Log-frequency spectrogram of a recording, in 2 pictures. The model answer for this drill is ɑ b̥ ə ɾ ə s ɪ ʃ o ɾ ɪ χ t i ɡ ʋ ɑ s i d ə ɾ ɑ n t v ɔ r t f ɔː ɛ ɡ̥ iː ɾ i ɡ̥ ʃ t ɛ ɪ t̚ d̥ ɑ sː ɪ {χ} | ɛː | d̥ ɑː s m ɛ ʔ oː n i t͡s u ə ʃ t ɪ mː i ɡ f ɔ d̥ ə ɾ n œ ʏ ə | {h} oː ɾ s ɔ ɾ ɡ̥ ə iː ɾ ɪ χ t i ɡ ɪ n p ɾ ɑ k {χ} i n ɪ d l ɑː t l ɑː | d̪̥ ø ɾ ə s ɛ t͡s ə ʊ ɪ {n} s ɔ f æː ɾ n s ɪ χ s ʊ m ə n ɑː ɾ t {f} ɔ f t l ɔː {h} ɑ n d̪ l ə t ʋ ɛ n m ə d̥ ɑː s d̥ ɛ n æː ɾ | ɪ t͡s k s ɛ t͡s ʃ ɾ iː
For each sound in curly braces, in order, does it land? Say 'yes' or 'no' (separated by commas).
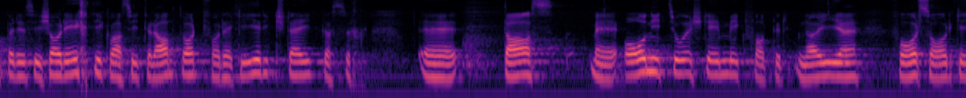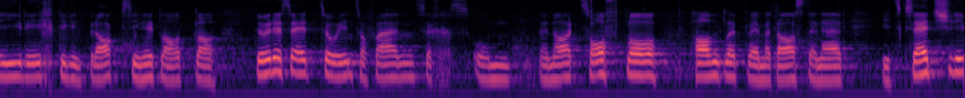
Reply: yes, no, no, yes, no, yes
